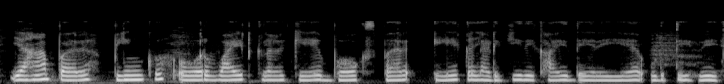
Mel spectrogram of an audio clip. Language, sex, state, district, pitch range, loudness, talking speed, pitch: Hindi, female, Uttar Pradesh, Saharanpur, 195-210 Hz, -17 LUFS, 140 wpm, 200 Hz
